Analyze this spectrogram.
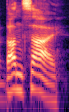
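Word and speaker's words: bonsai: Japanese all right but spelled with an S not a zed a bansai is a dwarf tree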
